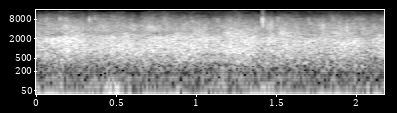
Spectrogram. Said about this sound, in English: Absolutely, you can applaud for them too.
